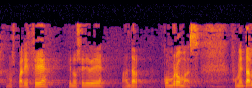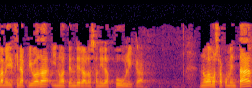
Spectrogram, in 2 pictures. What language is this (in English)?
Spanish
